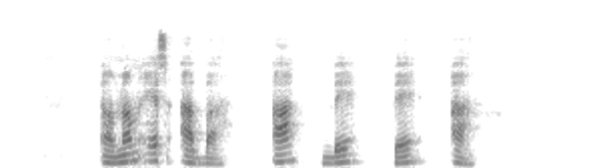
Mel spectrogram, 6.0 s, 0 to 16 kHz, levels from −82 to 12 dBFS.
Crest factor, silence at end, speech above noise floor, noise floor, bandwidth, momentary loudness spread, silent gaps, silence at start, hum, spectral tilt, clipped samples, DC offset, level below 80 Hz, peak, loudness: 22 dB; 1.3 s; over 56 dB; under -90 dBFS; 8 kHz; 12 LU; none; 1 s; none; -4 dB/octave; under 0.1%; under 0.1%; -78 dBFS; -14 dBFS; -35 LUFS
